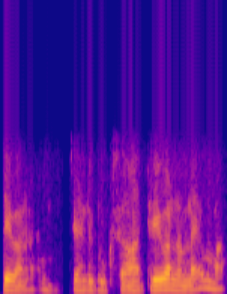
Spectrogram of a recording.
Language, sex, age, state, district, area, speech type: Telugu, male, 18-30, Telangana, Yadadri Bhuvanagiri, urban, conversation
